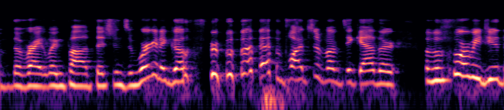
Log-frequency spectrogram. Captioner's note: laugh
